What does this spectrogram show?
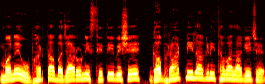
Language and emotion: Gujarati, fearful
